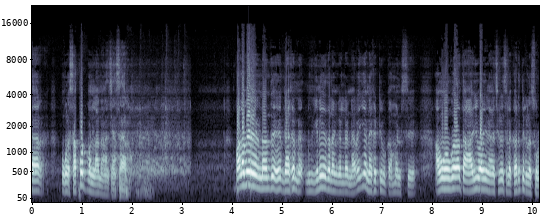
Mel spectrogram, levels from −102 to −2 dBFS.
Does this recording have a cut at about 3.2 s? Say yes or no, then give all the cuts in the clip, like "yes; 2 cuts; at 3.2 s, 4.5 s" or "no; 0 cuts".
yes; 1 cut; at 3.2 s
